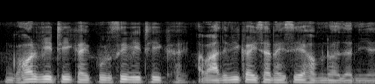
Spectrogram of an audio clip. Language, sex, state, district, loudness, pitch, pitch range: Bhojpuri, male, Bihar, Muzaffarpur, -19 LUFS, 105 Hz, 95-110 Hz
